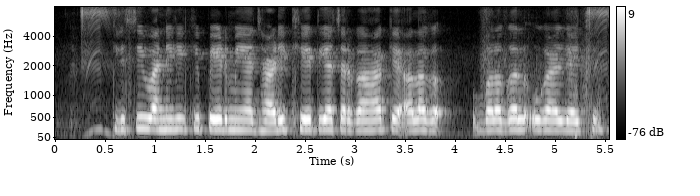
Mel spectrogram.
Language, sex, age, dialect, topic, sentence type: Magahi, female, 25-30, Western, agriculture, statement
